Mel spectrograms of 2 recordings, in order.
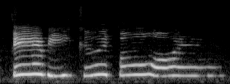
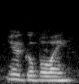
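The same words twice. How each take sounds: First: Slow high doggy praise; high drawn-out praise. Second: Said in the usual way. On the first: Real, not acted.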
